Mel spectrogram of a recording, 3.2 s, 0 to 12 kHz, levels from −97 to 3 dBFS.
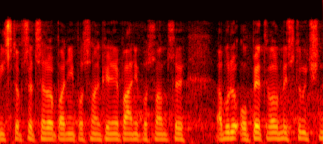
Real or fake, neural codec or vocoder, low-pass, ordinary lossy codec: fake; codec, 16 kHz, 16 kbps, FunCodec, trained on LibriTTS, 50 frames a second; 7.2 kHz; Opus, 64 kbps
